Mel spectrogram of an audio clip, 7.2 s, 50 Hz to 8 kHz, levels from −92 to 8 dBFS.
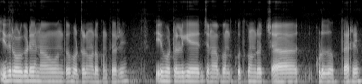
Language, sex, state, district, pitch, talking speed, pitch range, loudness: Kannada, male, Karnataka, Belgaum, 120 Hz, 125 wpm, 115-120 Hz, -15 LUFS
